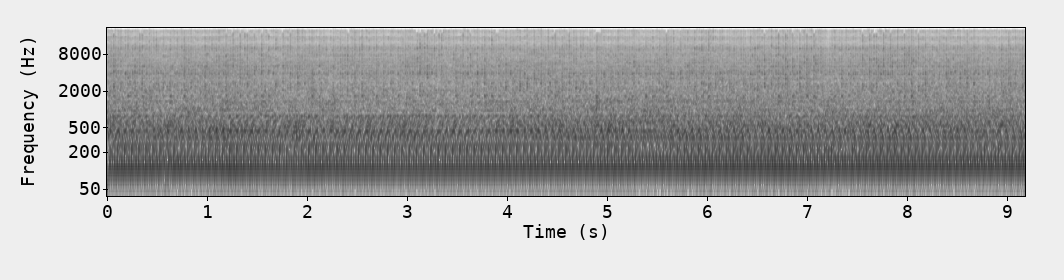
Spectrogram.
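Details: Rebuilt '73 Canadian truck 350 Chevy V8 (new piston and rod, big cam, fuelie heads), no fan, warming up: deep slightly uneven loping idle, no knocks; rough idle from ignition timing way off, distributor twisted.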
